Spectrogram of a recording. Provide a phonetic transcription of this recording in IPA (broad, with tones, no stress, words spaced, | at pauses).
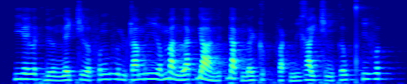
je˧lə˨˩k̚ɗɨ˨˩ə̯ ŋɛ˧cɨ˨˩˨ə̯ fə˧ŋvɨ˨˩m ʈa˧mɣi˨˩˦ə̯ ma˨˩˦nla˦˥k̚jaː˨˩ɣɨ˦˥t̚ ja˨˩k̚ŋəː˧jʈu˨˩k̚ fa˨˩k̚mi˨˩˦ɣa˨˩˨j cə˨˩˨ŋkə˧w t̪ʰi˧və˦˥k̚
